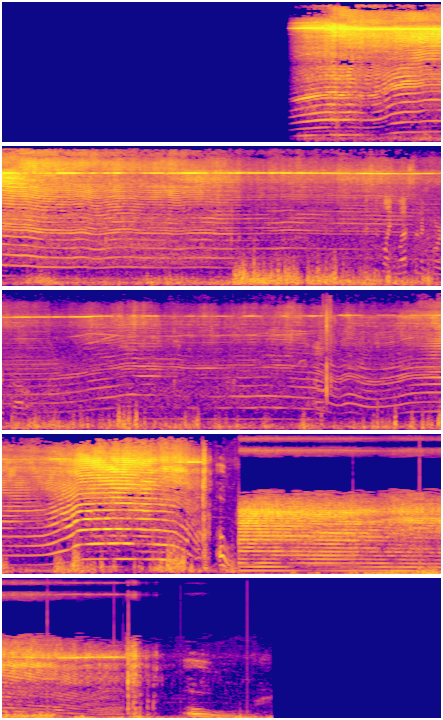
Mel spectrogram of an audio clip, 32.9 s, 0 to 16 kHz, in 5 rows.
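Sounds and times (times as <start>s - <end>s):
electric motor and propeller whine: 4.4s - 29.0s
wind rumble on microphone: 5.1s - 28.3s.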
